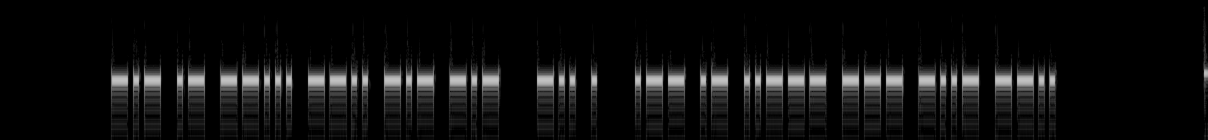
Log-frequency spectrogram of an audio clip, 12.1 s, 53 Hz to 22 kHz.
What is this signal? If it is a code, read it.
Morse code, heard as a keyed tone, about 22 wpm, 700 Hz. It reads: KA7ZKK DE WA2OXZ
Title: USA Callsign DE Callsign - 6 Characters - 22wpm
